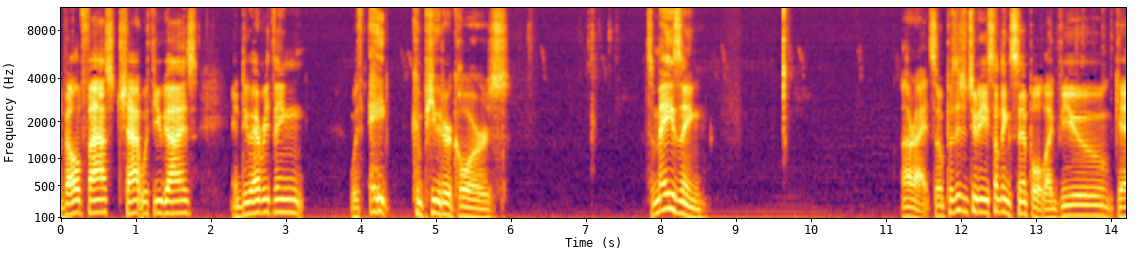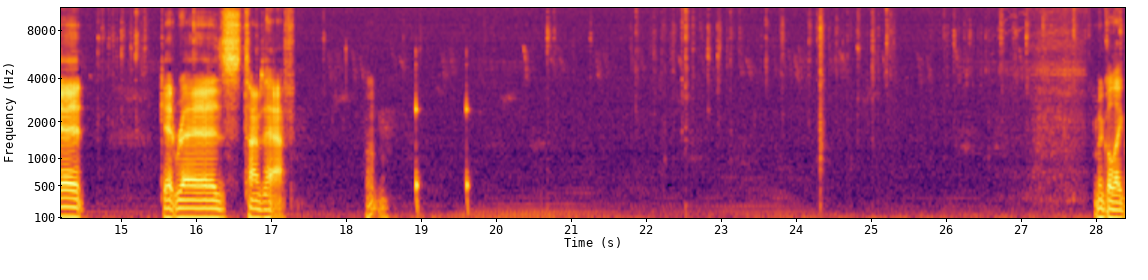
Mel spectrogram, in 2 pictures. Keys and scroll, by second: 6.9 shift+a, 12.0-15.6 typing, 18.3 typing, 20.3-25.0 typing, 27.2 typing.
